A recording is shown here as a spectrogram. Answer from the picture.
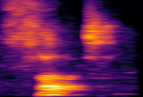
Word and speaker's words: sat: S s a t pronounced sut and then numb like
